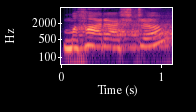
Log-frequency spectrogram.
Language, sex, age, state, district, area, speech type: Goan Konkani, female, 30-45, Goa, Bardez, rural, spontaneous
